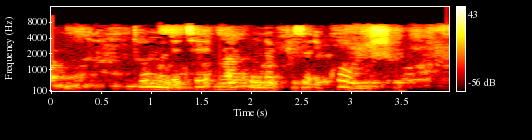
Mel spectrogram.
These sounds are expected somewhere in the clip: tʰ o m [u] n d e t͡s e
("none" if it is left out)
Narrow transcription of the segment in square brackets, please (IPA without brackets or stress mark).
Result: u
